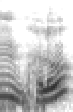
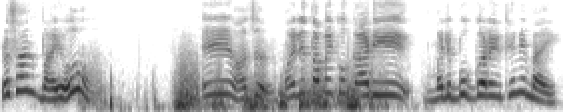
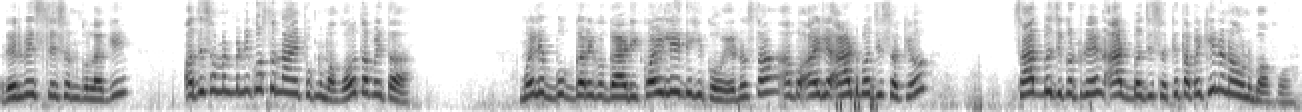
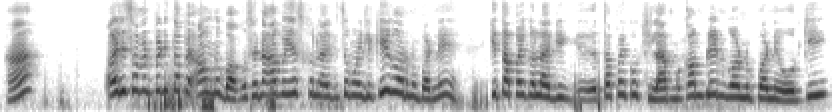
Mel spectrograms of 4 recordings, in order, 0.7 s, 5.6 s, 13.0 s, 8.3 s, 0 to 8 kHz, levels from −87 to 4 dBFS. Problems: none marked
